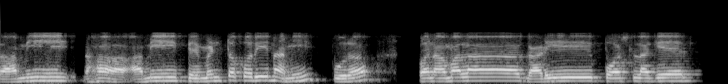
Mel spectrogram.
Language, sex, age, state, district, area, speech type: Marathi, male, 18-30, Maharashtra, Wardha, urban, conversation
